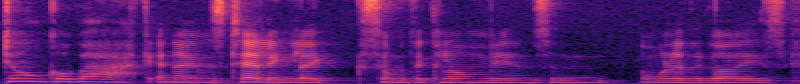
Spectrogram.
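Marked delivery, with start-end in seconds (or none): 0.0-0.8 higher, louder urgent plea. Retold or imitated. Begging the Finnish girl to stay, urgent plea. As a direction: beg her not to go. Begging friend not to leave.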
